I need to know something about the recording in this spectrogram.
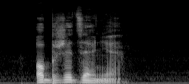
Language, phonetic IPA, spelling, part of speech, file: Polish, [ˌɔbʒɨˈd͡zɛ̃ɲɛ], obrzydzenie, noun, Pl-obrzydzenie.ogg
